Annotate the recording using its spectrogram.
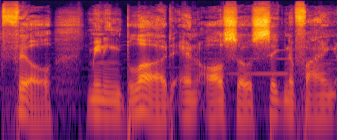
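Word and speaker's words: fuil: The average man or common run of humanity is comprehended in the term Philistine, taken from the Irish word f u i l pronounced fill, meaning blood and also signifying a family or tribe.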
